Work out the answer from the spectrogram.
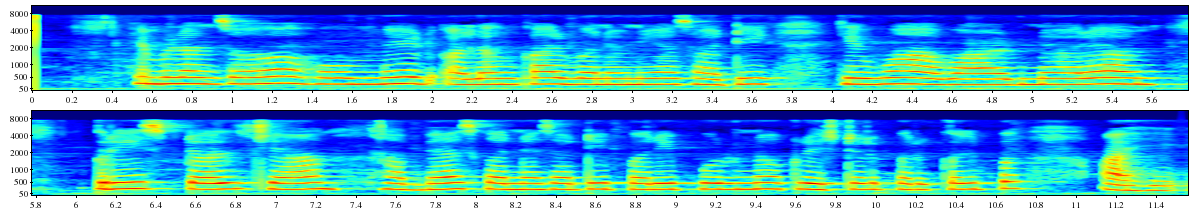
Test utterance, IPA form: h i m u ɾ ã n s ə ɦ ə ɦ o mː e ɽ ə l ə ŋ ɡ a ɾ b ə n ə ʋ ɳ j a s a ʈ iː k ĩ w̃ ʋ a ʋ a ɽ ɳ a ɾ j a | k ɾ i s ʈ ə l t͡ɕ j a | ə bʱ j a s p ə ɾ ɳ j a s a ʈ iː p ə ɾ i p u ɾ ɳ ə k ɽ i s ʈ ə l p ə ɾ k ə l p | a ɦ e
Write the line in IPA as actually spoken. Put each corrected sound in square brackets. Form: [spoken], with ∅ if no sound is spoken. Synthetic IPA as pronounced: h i m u [l] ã n s ə ɦ ə ɦ o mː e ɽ ə l ə ŋ [k] a ɾ b ə n ə ʋ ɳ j a s a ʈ iː k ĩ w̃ ʋ a ʋ a ɽ ɳ a ɾ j a | k ɾ i s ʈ ə l t͡ɕ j a | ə bʱ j a s [k] ə ɾ ɳ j a s a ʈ iː p ə ɾ i p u ɾ ɳ ə k [ɾ] i s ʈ ə l p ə ɾ k ə l p | a ɦ e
